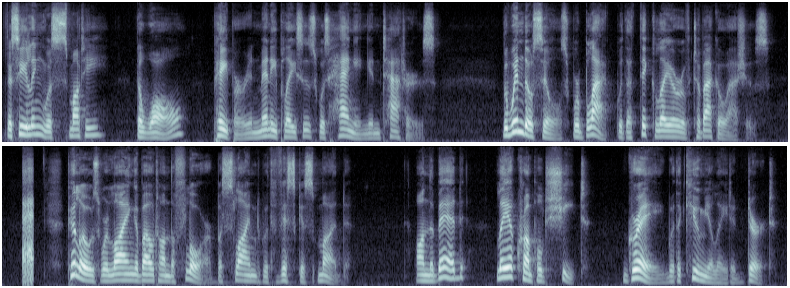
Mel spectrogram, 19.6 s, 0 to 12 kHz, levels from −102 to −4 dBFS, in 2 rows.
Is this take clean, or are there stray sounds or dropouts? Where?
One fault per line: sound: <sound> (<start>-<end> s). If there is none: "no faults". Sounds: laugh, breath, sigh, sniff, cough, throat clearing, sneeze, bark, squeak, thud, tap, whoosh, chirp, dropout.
sound: laugh (10.1-10.2 s)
